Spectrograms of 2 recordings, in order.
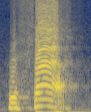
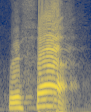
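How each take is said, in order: No difference in how they are said.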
